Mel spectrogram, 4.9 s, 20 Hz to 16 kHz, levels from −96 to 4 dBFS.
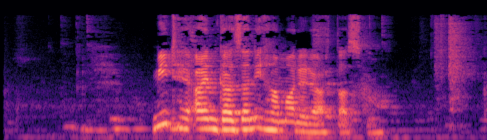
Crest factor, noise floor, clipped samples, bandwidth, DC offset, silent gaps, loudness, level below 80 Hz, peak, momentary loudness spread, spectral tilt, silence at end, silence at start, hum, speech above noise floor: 20 dB; -57 dBFS; under 0.1%; 11.5 kHz; under 0.1%; none; -17 LUFS; -50 dBFS; 0 dBFS; 24 LU; -4.5 dB/octave; 0.25 s; 0.7 s; none; 39 dB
